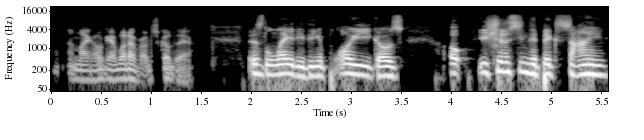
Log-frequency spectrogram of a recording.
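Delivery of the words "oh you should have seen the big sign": very rude, raised-pitch remark. Telling of a shop employee's remark, the speaker quotes her, mimicking a rude tone. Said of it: "And it's like very rude tone".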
